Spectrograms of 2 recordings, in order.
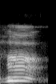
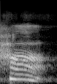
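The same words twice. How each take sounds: First: ہا۔ said as a plain Urdu ہ from the chest, no throat hiss; ordinary ہا۔ as in Urdu. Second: ہا، said as Arabic ح from the middle of the throat with a breathy hiss; throaty ḥa. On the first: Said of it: "not ہا". (ہا۔ عام اردو ہ کی طرح سینے سے) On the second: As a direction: breathe out a husky ح in ہا،. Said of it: "It's ہا، not ہا". (ہا، حلق کے درمیان سے ح کی آواز میں) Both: Shown as a demonstration.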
